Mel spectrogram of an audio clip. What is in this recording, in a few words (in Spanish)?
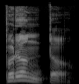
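"PRONTO", Spanish; mekanta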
